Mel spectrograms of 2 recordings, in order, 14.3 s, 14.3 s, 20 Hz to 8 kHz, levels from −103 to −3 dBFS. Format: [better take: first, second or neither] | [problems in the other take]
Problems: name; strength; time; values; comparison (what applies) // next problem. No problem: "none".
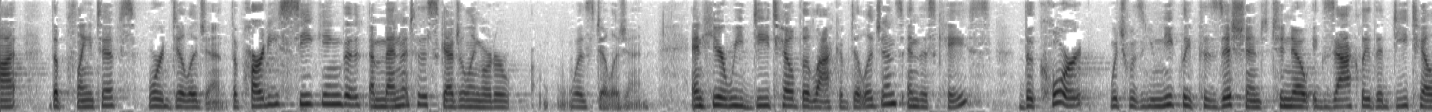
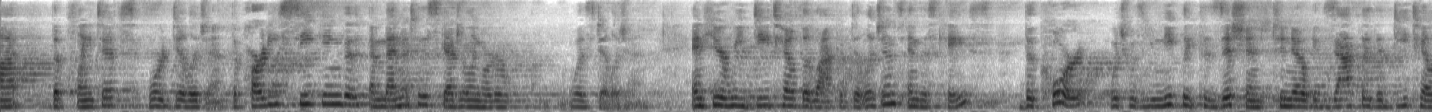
first | room echo; dies away in 2.3 s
